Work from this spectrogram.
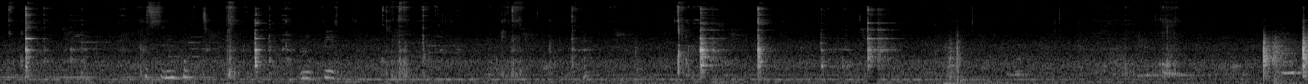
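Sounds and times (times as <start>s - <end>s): utensils clinking against a bowl: 0.0s - 9.1s.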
